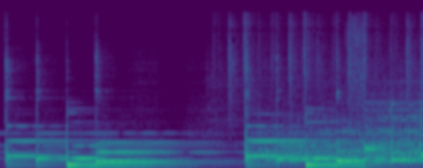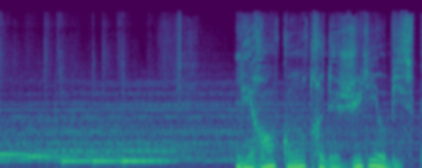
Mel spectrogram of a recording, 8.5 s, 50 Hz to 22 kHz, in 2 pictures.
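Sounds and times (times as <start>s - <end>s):
plucked instrumental musical break in a radio interview: 0.0s - 6.2s
speech: 6.8s - 8.4s.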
